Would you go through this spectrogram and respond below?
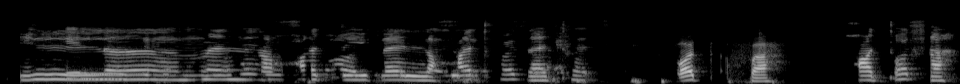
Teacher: Kalau sekiranya kita berhenti jadi huruf ha. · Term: ta marbutah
